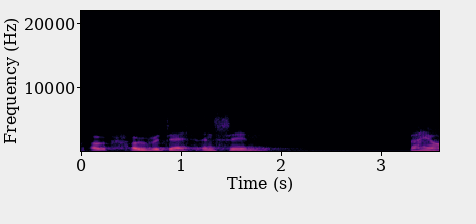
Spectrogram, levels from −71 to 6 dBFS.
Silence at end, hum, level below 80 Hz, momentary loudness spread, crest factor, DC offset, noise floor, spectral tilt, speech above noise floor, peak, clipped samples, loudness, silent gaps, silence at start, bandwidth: 0 s; none; -62 dBFS; 11 LU; 20 dB; under 0.1%; -68 dBFS; -8 dB/octave; 31 dB; -18 dBFS; under 0.1%; -37 LUFS; none; 0 s; 8.4 kHz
